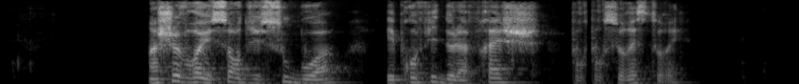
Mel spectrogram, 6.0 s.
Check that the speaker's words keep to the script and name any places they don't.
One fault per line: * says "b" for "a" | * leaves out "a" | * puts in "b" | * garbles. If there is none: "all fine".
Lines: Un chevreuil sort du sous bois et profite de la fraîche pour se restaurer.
* puts in "pour"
